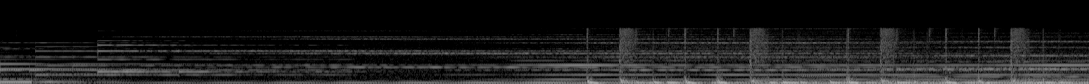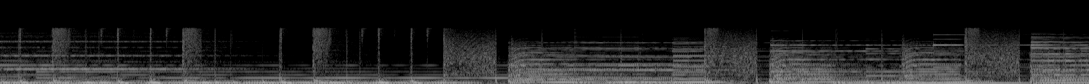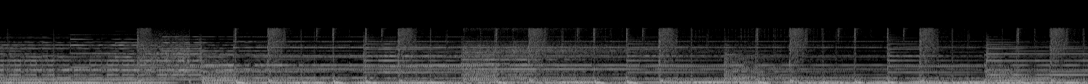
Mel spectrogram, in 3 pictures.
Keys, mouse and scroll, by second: 1.9 click, 3.1 middle click, 4.4 click, 7.0 click, 7.2 click, 7.3 double click, 8.1 middle click, 9.0-9.6 scroll down 1, 10.6 click, 12.5 click, 13.8-14.7 scroll up 2, 14.7 click, 16.6 click, 19.1 click, 21.7 click, 23.5 middle click, 24.1 click, 25.0 middle click, 26.4 click, 26.8 click, 26.8 double click, 30.6 click, 32.3 click.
